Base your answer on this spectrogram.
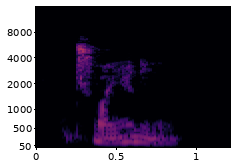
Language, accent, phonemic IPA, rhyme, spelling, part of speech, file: English, Southern England, /tɹaɪˈɛni.əl/, -ɛniəl, triennial, adjective / noun, LL-Q1860 (eng)-triennial.wav
- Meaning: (adjective) 1. Happening every three years 2. Lasting for three years; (noun) 1. A third anniversary 2. A plant that requires three years to complete its life-cycle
